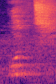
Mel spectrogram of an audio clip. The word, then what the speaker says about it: 꽃이: 자, 그런데 꽃이 이렇게 발음하게 되면은 이 치읓이 그대로 올라가가지고 발음이 됩니다.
